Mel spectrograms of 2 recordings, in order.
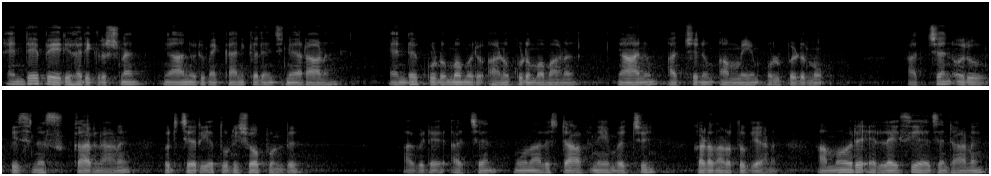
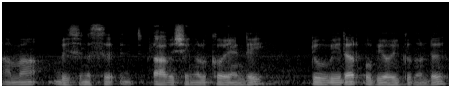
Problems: low volume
